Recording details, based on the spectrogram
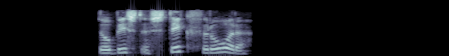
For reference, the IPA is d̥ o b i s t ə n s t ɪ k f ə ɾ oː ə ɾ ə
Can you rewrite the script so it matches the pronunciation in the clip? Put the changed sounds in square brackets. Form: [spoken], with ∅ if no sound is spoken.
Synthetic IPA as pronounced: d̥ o b [ɪ] s t ə n s t ɪ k f ə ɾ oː ə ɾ ə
